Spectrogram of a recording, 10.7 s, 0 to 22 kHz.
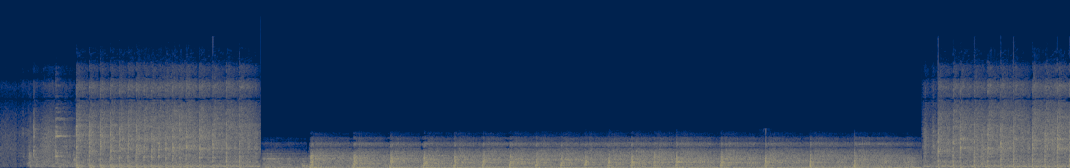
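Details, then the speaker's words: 1957 Gard'n Mast'r tractor, Briggs & Stratton series 23 9hp single, first runs after decades parked: rough uneven chuffing that loads up, fuel overflowing from the carburetor, running too rich; improves after float fix, muffler partly blown off. "it sounds like it was running too brick it looked like the fuel was overflowing in the carburetor that's a little better"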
